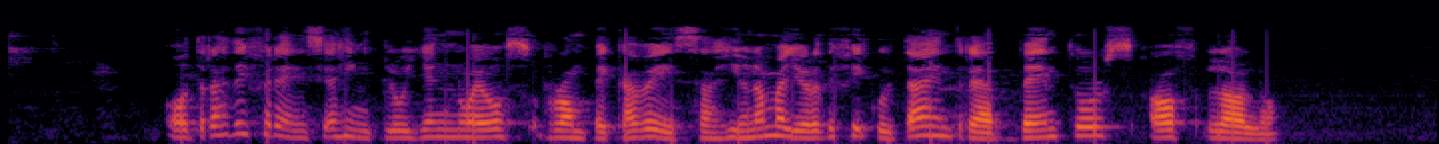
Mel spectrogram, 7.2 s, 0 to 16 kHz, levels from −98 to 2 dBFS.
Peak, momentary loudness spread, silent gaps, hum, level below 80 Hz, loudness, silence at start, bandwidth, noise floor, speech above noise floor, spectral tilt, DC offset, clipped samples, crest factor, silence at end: -18 dBFS; 8 LU; none; none; -72 dBFS; -37 LUFS; 0.85 s; 8 kHz; -79 dBFS; 43 dB; -3 dB/octave; under 0.1%; under 0.1%; 20 dB; 0.8 s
